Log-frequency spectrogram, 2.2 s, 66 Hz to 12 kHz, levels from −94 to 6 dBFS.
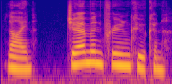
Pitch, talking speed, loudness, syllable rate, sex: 200 Hz, 85 wpm, -17 LUFS, 4.5 syllables/s, female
